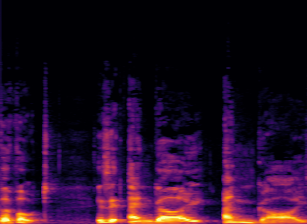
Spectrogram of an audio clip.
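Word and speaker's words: Anguy: So the singer goes, look, boy, put down the sword, or Angai here. That's the archer's name, yeah? Angai. Unless you want to pronounce it sort of like French, start Ongi.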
